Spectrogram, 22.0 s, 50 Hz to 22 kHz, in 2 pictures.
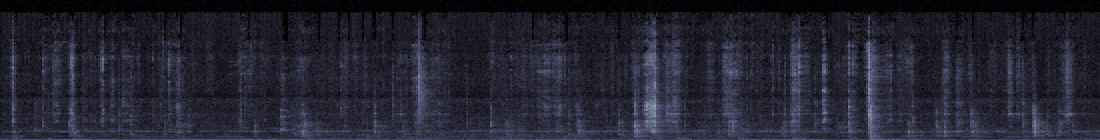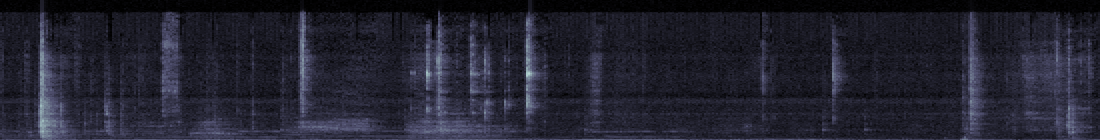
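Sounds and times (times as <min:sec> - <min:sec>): steady low hum: 0:00.0 - 0:22.0
screwdriver and parts clicking: 0:15.2 - 0:16.5.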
